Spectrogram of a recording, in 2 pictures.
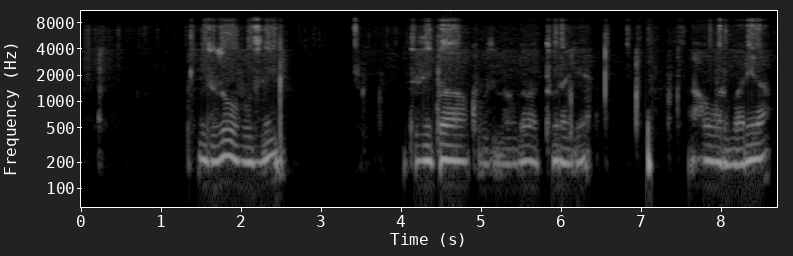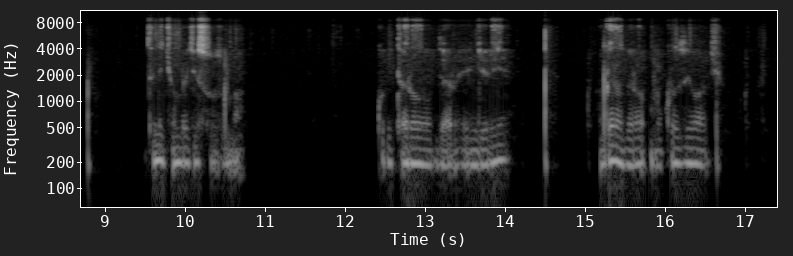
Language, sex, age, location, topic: Kinyarwanda, male, 18-24, Kigali, health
